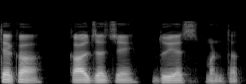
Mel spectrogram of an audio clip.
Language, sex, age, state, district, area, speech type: Goan Konkani, male, 30-45, Goa, Canacona, rural, spontaneous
